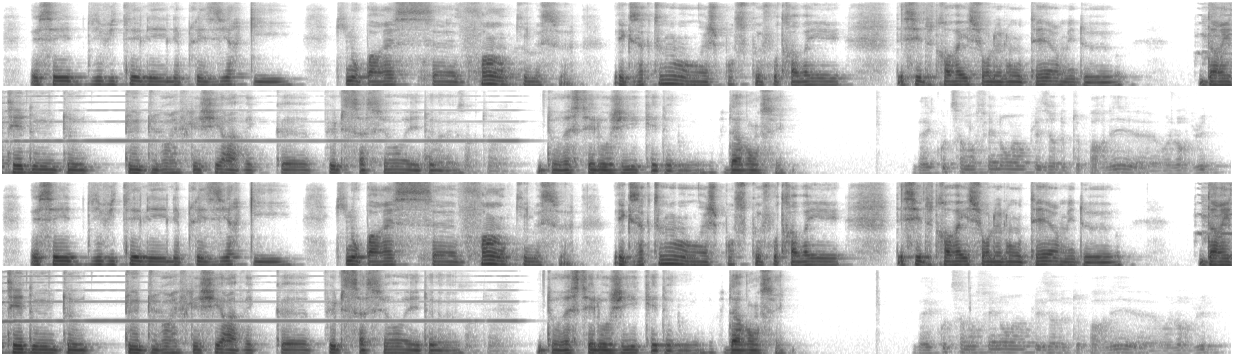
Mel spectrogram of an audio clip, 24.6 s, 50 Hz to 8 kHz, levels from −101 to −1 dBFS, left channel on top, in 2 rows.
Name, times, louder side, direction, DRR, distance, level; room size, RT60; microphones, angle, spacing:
voice 1, 0.3-2.9 3.3-5.7 6.1-11.2 12.0-13.2 13.5-16.9 17.7-20.1, right 3 dB, 25° right, 0.3 m, -32 dB
voice 2, 4.1-5.3 16.4-17.4 21.4-24.3, left 1 dB, 50° left, 1.5 m, -49 dB
Bowed string instrument, 11.9-17.5, right 4 dB, 50° right, 0.8 m, -53 dB
12.5 x 5.4 x 4.7 m
head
